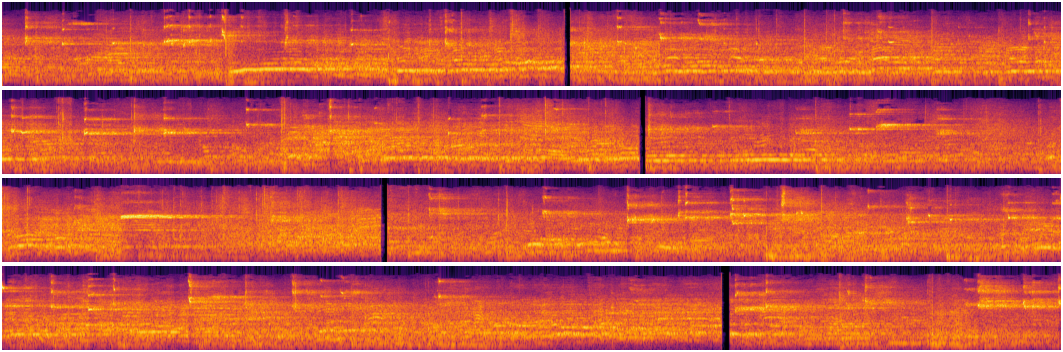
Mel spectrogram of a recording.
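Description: Basketball game sounds echoing in a large gym: a ball bouncing on the hardwood court amid continuous crowd voices and shouting from the stands.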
